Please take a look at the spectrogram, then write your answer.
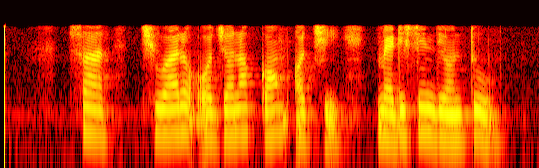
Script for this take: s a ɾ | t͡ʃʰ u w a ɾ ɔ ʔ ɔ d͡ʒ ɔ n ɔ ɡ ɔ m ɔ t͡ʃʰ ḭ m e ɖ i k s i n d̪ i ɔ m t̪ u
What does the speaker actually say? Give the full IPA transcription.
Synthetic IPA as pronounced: s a ɾ | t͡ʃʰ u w a ɾ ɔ ʔ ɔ d͡ʒ ɔ n ɔ k ɔ m ɔ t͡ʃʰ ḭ m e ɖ i s i n d̪ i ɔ n t̪ u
